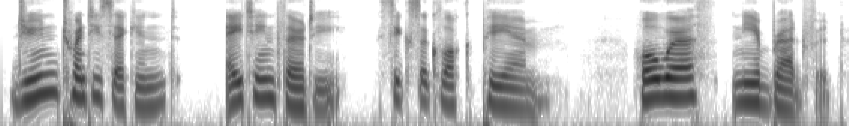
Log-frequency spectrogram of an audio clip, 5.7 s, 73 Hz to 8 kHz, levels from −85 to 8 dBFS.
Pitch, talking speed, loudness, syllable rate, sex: 180 Hz, 115 wpm, -21 LUFS, 4.2 syllables/s, female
